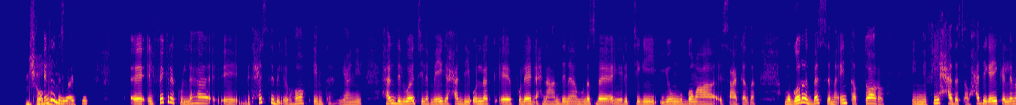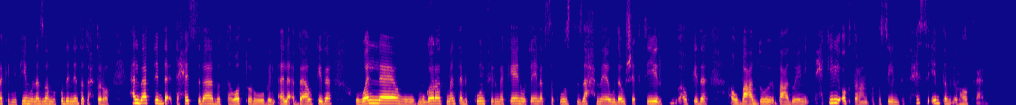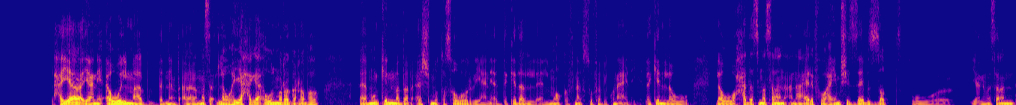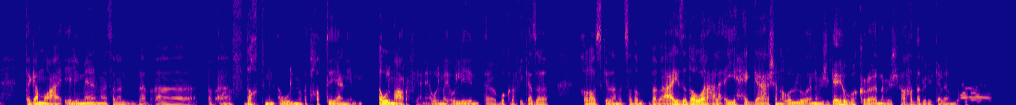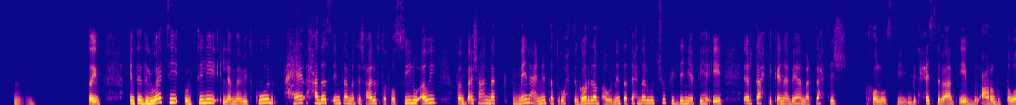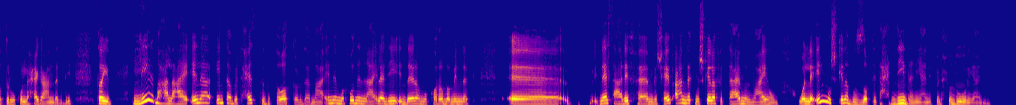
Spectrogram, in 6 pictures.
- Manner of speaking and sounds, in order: other background noise; laughing while speaking: "أنا مش جاي بُكره"; tapping
- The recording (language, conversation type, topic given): Arabic, advice, إزاي أتعامل مع الإحساس بالإرهاق من المناسبات الاجتماعية؟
